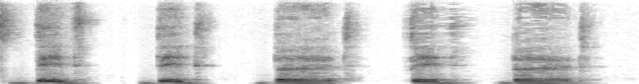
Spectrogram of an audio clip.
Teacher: The R merely changes the quality of the vowel before it. For example, if you remove the R, that's bid, bid, bird, bid, bird.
